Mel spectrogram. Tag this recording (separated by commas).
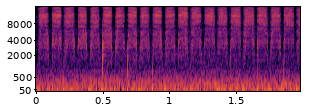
home sounds, Writing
